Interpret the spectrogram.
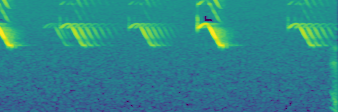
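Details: Male Red-winged Blackbirds in a marsh give thin, high, down-slurred 'seeer' hawk-alarm whistles, one roughly every second and overlapping, after spotting a stuffed Cooper's Hawk; a low thump at the end.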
